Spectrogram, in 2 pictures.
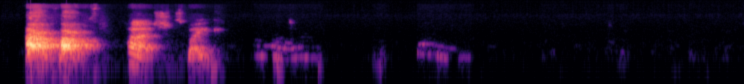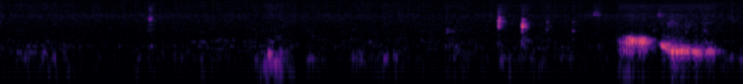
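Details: Young blenheim Cavalier King Charles Spaniels, Roman and Blue, in their indoor puppy pen at Christmas: three bright barks in the opening seconds, a long quiet stretch, then a short high whine sliding downward near the end.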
